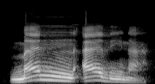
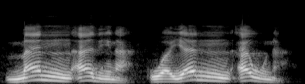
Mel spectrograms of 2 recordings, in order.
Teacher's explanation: Nunnya jangan lupa dialirkan sedikit karena punya sifat tawassut.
